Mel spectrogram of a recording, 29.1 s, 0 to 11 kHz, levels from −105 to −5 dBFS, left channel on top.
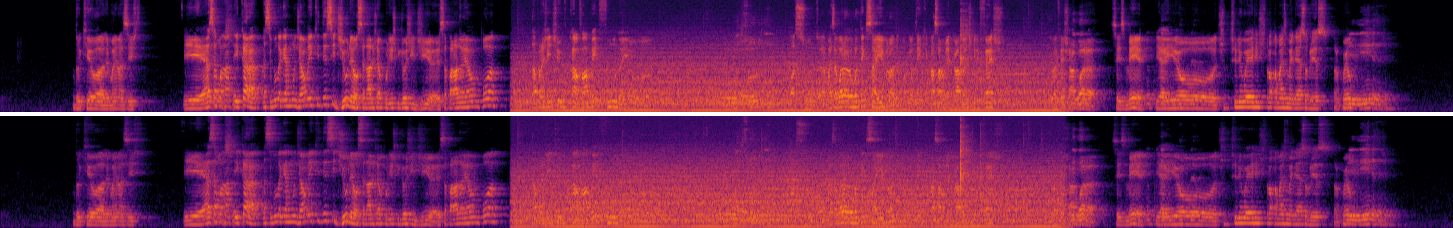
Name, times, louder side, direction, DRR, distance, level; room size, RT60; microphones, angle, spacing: voice 1, 1.5-2.8 3.7-10.0 10.6-13.1 14.4-15.2 15.8-20.1 21.0-21.9 22.3-27.1, left 4 dB, 75° left, 12 dB, 0.9 m, -41 dB
voice 2, 4.2-4.7 14.6-15.5 20.9-21.1 21.4-21.7 22.9-24.0 26.9-27.7, equal, 15° right, 0 dB, 2.5 m, -46 dB
sound 1, 10.2-21.3, right 1 dB, 85° right, 1.9 m, -40 dB
20.0 x 9.7 x 5.1 m, 0.87 s
head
